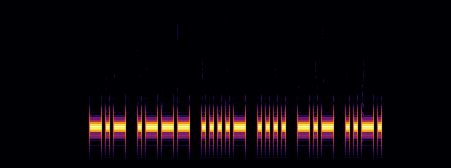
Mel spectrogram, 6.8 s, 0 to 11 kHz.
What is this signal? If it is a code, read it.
Morse code, heard as a keyed tone, about 20 wpm, 700 Hz. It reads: KJ4HKF
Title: Speed Racing - USA 2x3 Call Signs 20wpm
